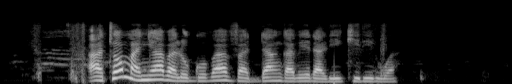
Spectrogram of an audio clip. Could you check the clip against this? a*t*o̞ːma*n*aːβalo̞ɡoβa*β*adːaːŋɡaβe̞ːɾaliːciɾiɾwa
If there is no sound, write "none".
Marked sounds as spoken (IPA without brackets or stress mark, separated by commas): t, ɲ, v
